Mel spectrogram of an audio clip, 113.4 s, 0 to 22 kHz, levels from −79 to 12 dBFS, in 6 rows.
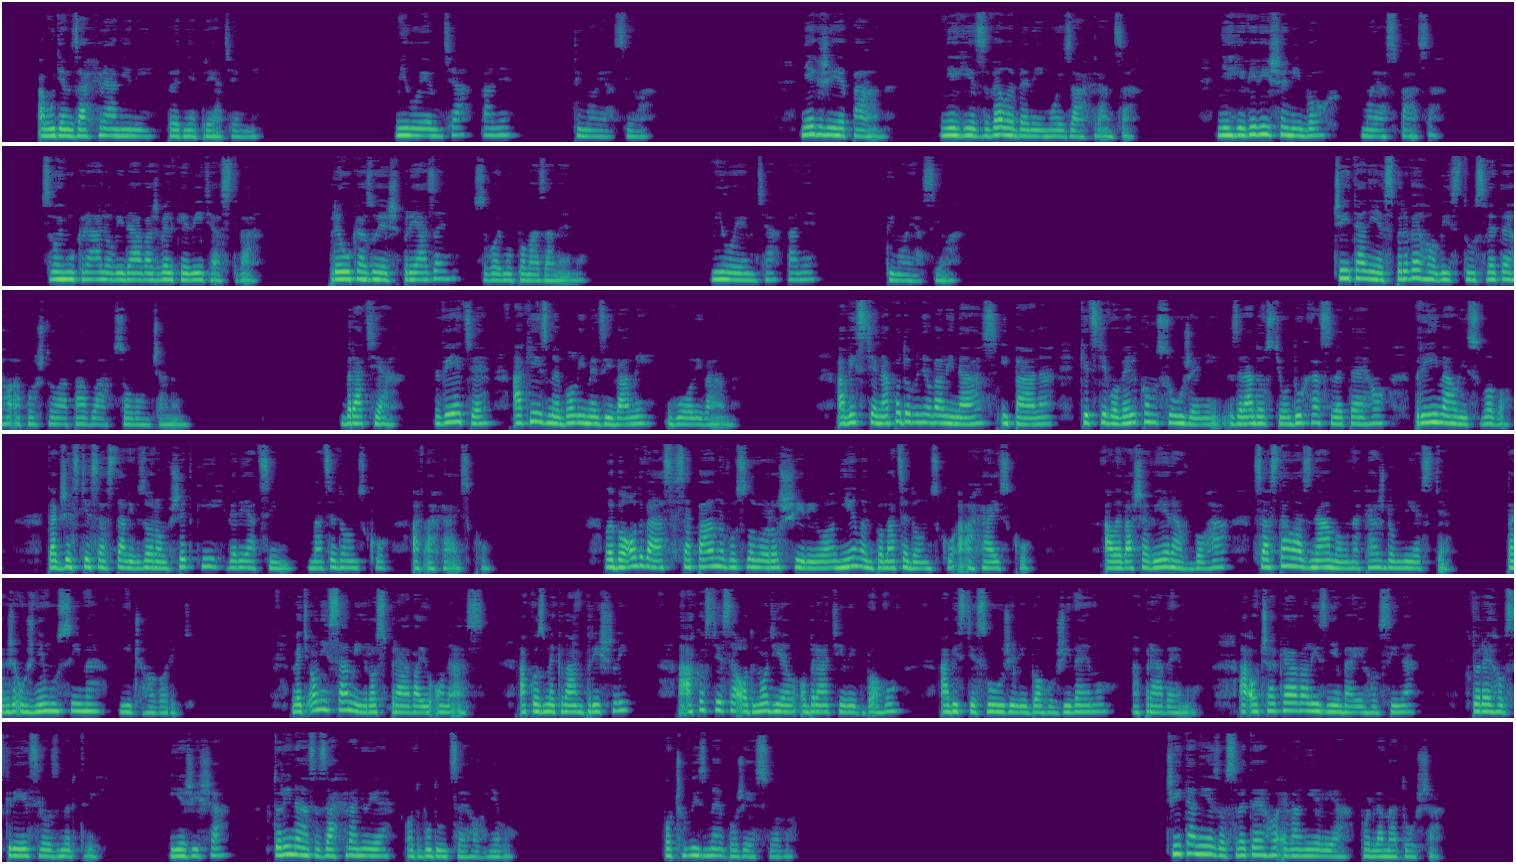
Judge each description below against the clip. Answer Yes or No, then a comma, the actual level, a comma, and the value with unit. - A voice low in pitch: No, high, 190 Hz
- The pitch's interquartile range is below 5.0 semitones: Yes, average, 2.7 semitones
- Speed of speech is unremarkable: No, slow, 90 wpm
